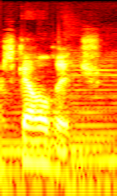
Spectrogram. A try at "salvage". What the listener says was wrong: Keep saying salvage. It's driving me on a wall. Stop adding a C. There's no C in salvage. Yeah, that must be what you're doing. You're combining scavenge and salvage,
